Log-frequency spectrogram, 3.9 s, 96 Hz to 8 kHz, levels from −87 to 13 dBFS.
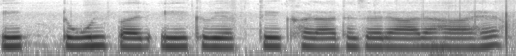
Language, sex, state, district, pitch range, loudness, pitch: Hindi, female, Jharkhand, Ranchi, 200-210 Hz, -18 LUFS, 205 Hz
